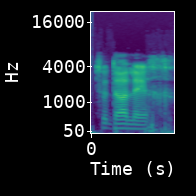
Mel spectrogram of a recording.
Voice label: thank you in hebrew to a female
